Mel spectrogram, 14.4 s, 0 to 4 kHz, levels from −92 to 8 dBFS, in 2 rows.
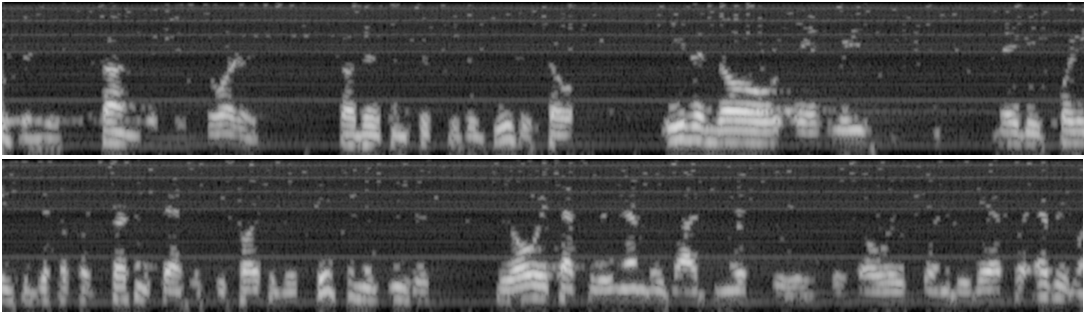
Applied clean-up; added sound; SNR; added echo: classical method spectral subtraction.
